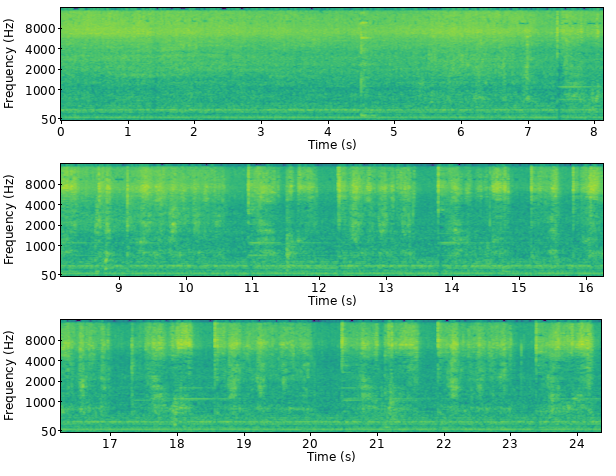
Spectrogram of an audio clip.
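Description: Fried masala with cashew paste for egg korma is stirred in a pan, starting as a steady sizzle and then giving way to frequent scraping and clattering strokes of a spoon against metal, close by.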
